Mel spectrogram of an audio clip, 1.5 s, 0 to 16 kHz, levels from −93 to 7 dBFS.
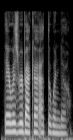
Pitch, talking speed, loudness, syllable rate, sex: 205 Hz, 245 wpm, -17 LUFS, 8.6 syllables/s, female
